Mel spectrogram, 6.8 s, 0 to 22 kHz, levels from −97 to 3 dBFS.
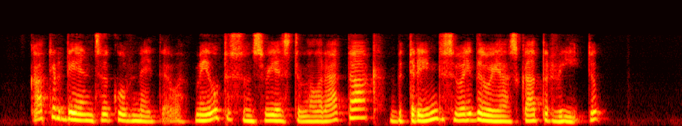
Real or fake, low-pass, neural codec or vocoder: fake; 7.2 kHz; codec, 16 kHz, 1.1 kbps, Voila-Tokenizer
